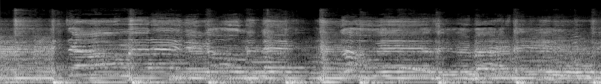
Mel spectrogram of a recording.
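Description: Live country-tinged folk-rock song: a voice singing over strummed acoustic and electric guitar, with a low drum thump keeping the beat under it.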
